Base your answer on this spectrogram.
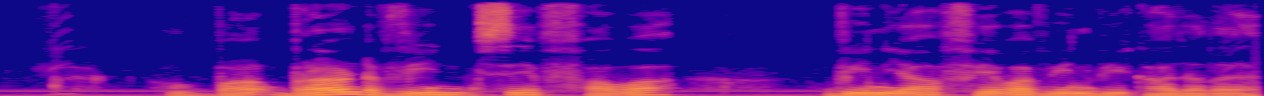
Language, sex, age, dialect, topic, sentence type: Hindi, male, 36-40, Garhwali, agriculture, statement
